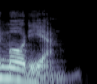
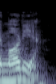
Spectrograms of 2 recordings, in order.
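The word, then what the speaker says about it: Morya: Bueno, pues, ¿qué dicen de Moria? De Moira, perdón. De Moria, lo he dicho bien.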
